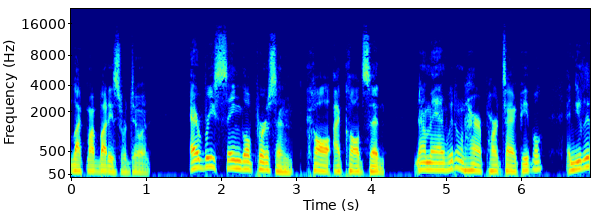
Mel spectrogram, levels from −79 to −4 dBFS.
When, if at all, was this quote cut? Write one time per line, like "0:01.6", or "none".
none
